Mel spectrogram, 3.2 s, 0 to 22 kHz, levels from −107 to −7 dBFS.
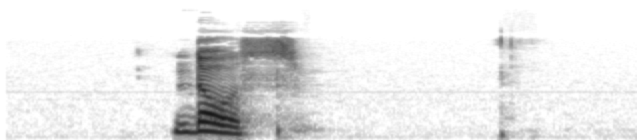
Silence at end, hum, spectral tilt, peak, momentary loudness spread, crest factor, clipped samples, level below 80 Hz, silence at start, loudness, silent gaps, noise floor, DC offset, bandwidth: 1.7 s; none; -3.5 dB/octave; -4 dBFS; 18 LU; 22 dB; under 0.1%; -78 dBFS; 0.85 s; -21 LUFS; none; -85 dBFS; under 0.1%; 9.2 kHz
